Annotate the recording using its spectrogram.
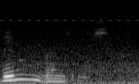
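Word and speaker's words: Wim Wenders: filmed by Vim vendor you pronounce the W like a V so it'll be Vim vendors and it's Paris Texas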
